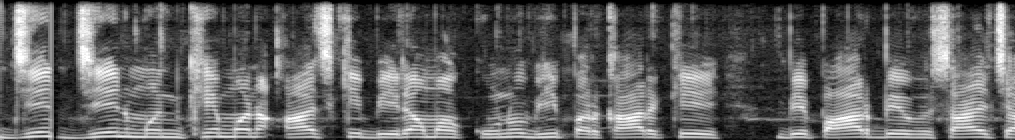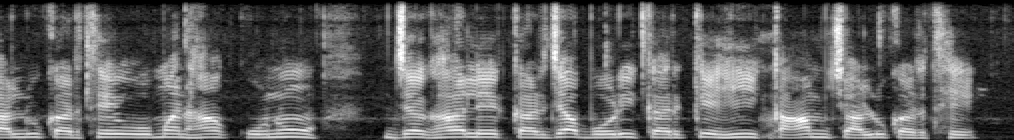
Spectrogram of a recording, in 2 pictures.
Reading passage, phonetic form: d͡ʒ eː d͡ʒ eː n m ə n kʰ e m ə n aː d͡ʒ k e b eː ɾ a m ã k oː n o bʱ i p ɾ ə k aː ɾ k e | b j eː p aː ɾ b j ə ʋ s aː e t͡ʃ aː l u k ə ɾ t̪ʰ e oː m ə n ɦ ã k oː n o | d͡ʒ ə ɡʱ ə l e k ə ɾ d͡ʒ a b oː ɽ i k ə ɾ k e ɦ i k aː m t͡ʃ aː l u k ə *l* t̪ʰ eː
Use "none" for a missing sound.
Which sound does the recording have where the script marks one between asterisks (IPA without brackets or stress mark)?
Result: ɾ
